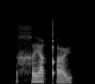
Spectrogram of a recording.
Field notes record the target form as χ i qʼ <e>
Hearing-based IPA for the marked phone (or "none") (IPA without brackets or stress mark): y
